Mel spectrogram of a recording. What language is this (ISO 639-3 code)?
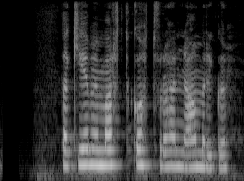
isl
